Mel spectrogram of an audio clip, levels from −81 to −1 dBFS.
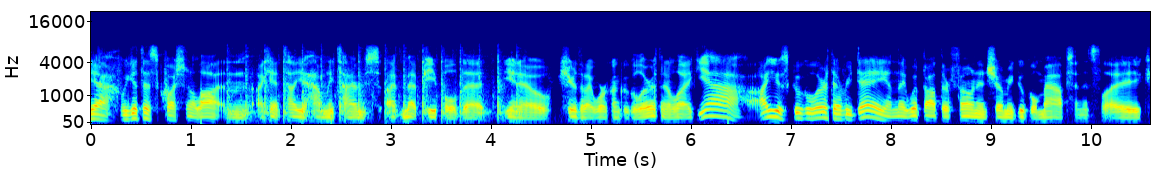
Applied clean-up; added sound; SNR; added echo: none; Tools; 12 dB; none.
